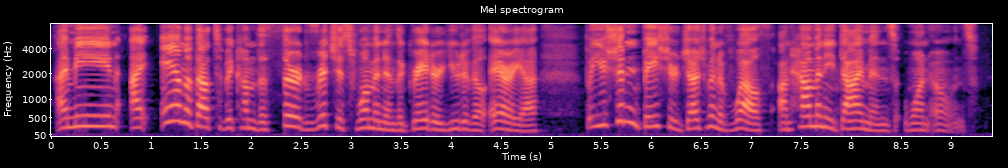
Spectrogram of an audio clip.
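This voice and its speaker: Actress as a fed-up wealthy client, animated, dry recording. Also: female voice, mid-range voice, normal speed, dry recording, lightly acted. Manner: exasperated, impatient. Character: impatient female client, a wealthy young woman.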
